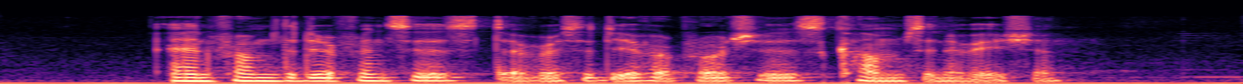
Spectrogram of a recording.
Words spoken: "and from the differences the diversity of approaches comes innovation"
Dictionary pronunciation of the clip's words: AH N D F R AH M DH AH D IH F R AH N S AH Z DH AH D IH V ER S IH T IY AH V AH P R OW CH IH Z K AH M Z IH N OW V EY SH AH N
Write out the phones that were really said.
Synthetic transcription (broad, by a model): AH N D F R AH M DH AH D IH F R AH N S AH Z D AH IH V ER S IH T IY AH V AH P R OW CH IH Z K AH M Z IH N OW V EY SH AH N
